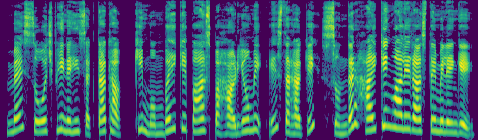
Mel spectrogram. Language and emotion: Hindi, surprised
